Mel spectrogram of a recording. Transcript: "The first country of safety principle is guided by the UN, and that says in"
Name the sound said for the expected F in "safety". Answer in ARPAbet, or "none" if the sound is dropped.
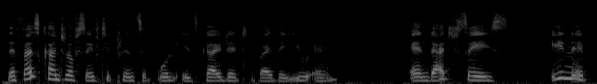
F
